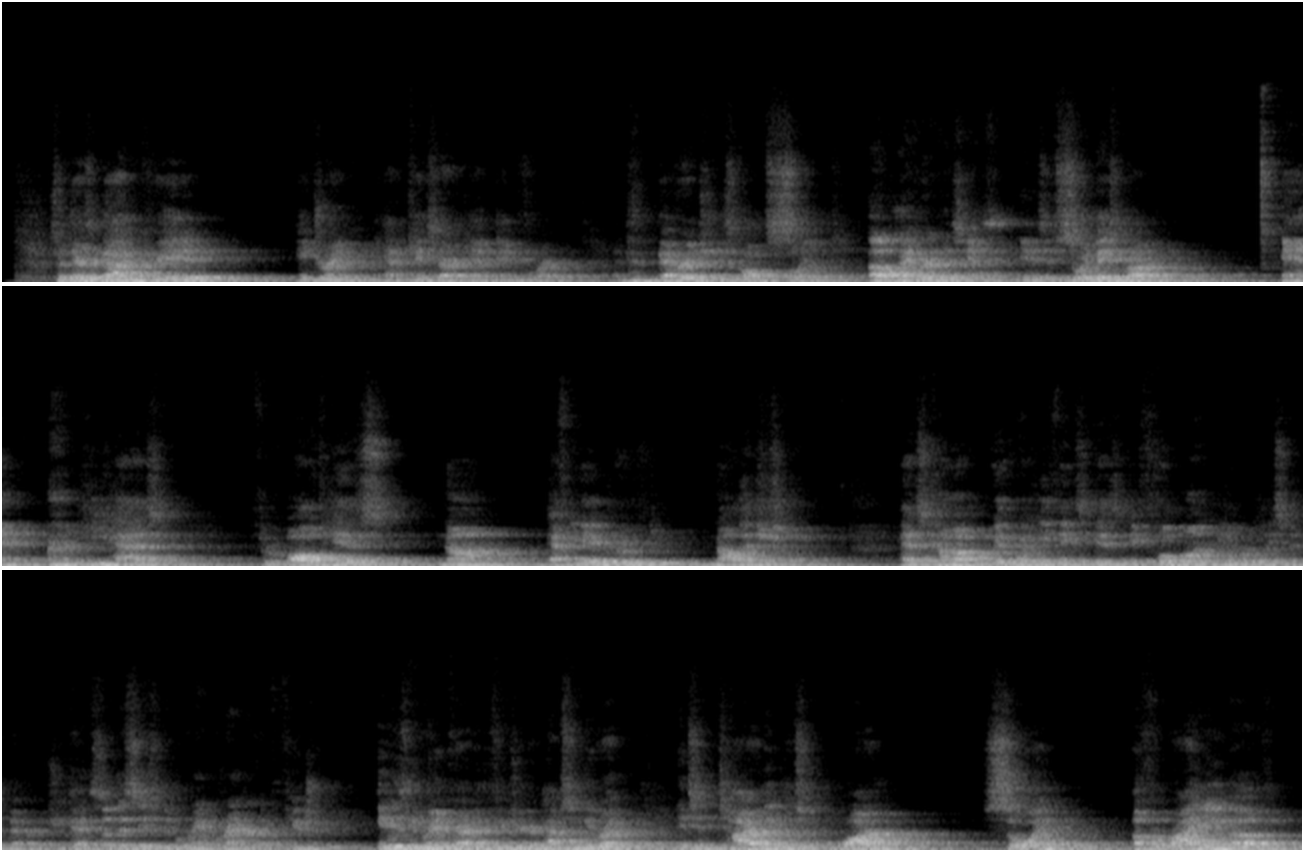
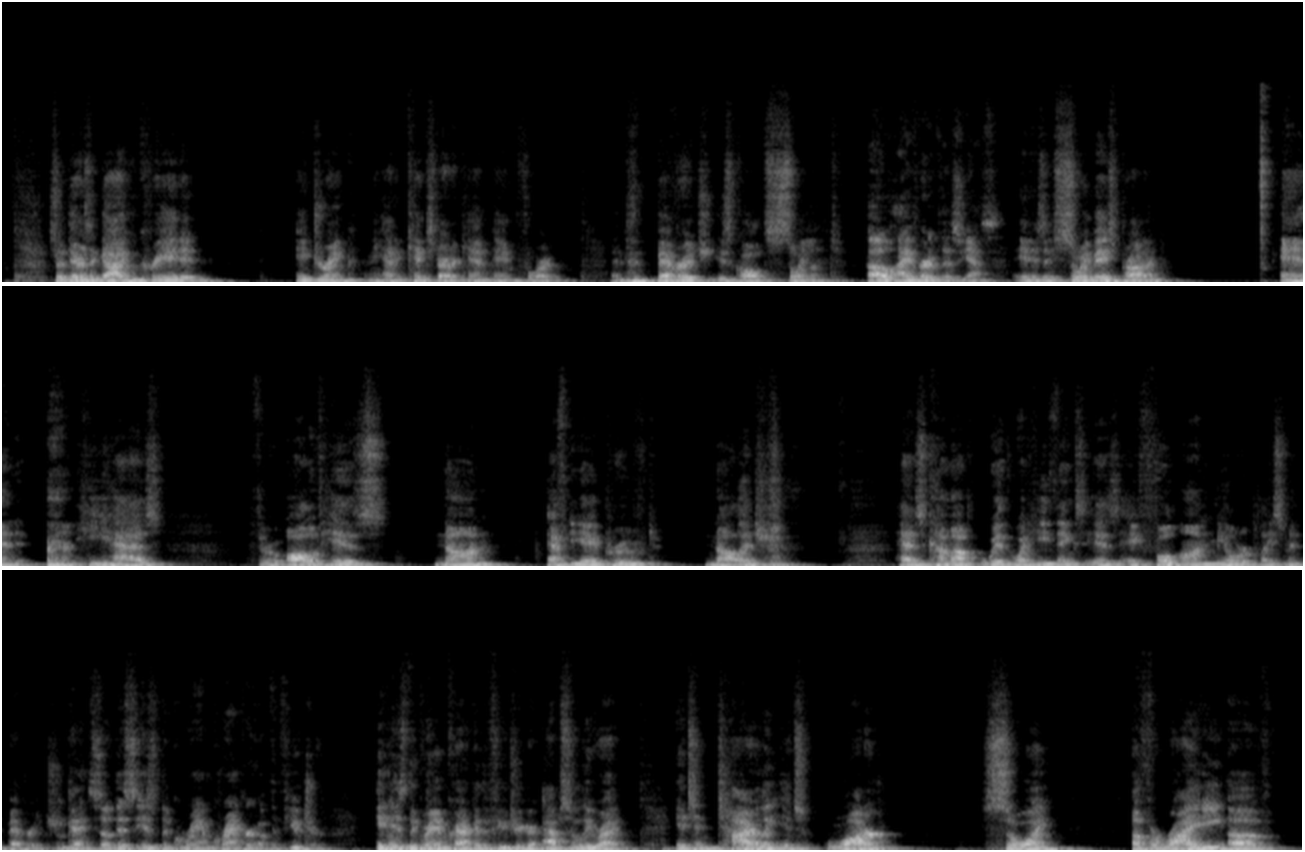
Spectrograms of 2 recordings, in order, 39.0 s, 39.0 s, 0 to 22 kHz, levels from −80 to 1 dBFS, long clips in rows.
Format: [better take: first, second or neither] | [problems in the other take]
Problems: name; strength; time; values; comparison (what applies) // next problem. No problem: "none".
second | room echo; strong; dies away in 2.4 s; slight in the second // off-mic speech; far; far in the second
